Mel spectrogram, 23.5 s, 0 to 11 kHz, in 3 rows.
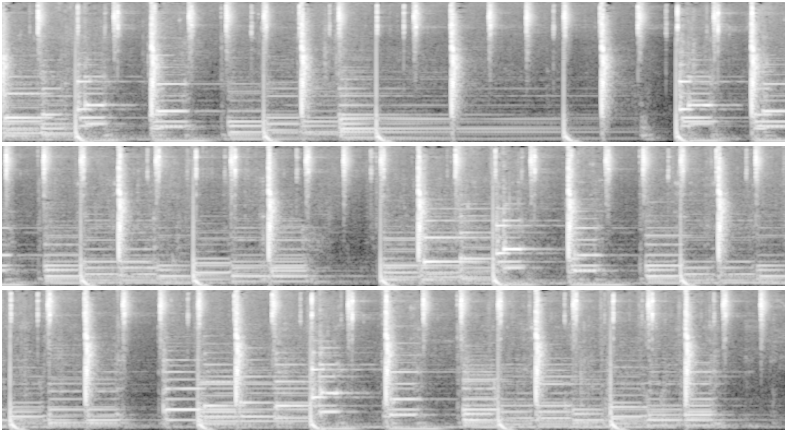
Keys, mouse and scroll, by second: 2.7 middle click, 3.1 click, 3.3-4.5 middle drag, 6.4 middle click, 6.8 click, 7.1 middle click, 7.6 shift+click, 7.9 shift+click, 8.2-9.4 middle drag, 10.6-11.8 middle drag, 12.5 click, 12.7-13.9 middle drag, 14.7 ctrl+click, 15.5-16.3 scroll up 20, 16.3 click, 16.7 click, 17.6-19.6 right drag, 19.8 a, 21.6 s.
